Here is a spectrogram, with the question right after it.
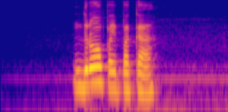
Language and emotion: Russian, neutral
